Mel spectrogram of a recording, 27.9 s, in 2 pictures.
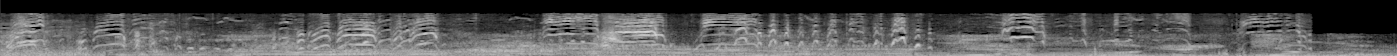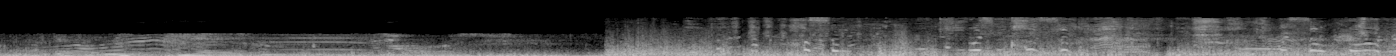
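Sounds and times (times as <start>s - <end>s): hyenas whooping and cackling: 0.0s - 13.2s
hyenas growling: 0.0s - 18.2s.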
